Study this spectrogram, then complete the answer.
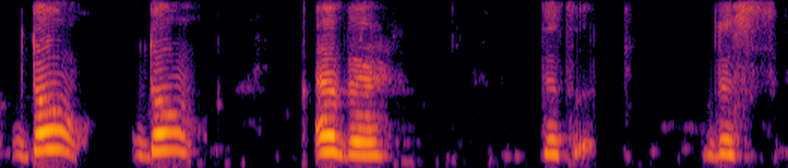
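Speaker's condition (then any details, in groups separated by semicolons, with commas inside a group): Cerebral palsy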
